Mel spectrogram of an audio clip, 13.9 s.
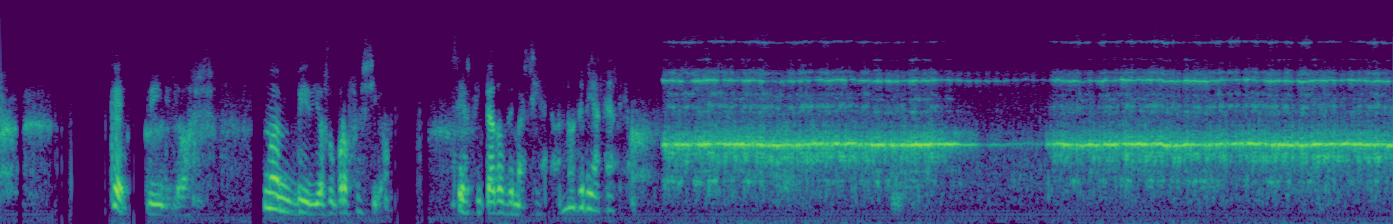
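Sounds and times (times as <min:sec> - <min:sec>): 
speech: 0:01.1 - 0:04.0, 0:04.6 - 0:06.6
electric bell ringing as stage entrance call: 0:06.6 - 0:13.9.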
